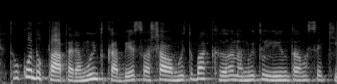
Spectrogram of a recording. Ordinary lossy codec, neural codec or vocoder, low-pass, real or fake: none; codec, 16 kHz, 2 kbps, FunCodec, trained on Chinese and English, 25 frames a second; none; fake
